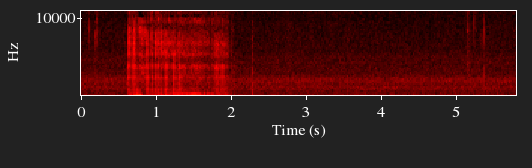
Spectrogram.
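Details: Sleeping dog, a wienerdog–black lab mix, gives one long rattling snore, then breathes quietly with a faint room hum in the background; snoring.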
